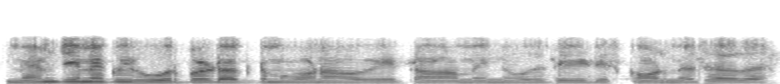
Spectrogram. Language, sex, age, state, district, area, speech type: Punjabi, male, 18-30, Punjab, Barnala, rural, conversation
